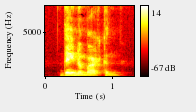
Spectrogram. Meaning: 1. Denmark (a country in Northern Europe) 2. a hamlet in Midden-Groningen, Groningen, Netherlands
- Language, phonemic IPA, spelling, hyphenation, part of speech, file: Dutch, /ˈdeː.nəˌmɑr.kə(n)/, Denemarken, De‧ne‧mar‧ken, proper noun, Nl-Denemarken.ogg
